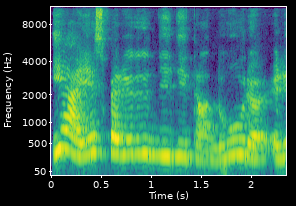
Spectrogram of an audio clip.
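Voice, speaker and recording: A woman's high-pitched voice with ordinary pitch variation at a moderate pace. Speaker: teacher. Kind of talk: webinar lecture. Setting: video call.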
